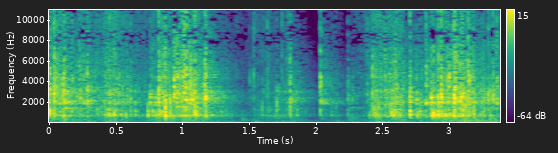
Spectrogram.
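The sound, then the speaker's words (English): Frozen shrimp for air fryer fajitas are stirred with seasoning in a bowl, giving a continuous clattering, scraping rattle with louder bursts of hard knocks and a brief lull midway. “Excuse the noise, it's because the shrimp's frozen.”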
